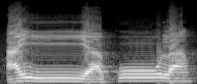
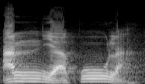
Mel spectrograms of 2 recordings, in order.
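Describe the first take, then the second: First: The n merges into a doubled y sound. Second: The n is heard separately before the y. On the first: The speaker calls it right. "itu bacanya ayyakula" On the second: The speaker calls it wrong. "bukan an yakula"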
